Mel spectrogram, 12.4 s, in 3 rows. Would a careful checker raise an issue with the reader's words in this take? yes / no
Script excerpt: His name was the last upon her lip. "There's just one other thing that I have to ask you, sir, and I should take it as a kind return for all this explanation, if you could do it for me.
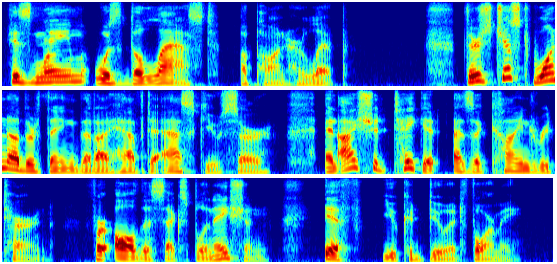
no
